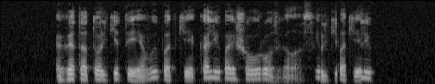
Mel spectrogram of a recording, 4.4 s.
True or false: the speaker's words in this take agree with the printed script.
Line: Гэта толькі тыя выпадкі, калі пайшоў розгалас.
false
